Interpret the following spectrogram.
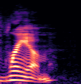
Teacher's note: do you hear that nasally a that we practiced yesterday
